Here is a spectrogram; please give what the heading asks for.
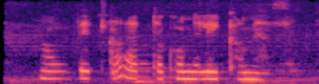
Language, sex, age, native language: Icelandic, female, 12, Icelandic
